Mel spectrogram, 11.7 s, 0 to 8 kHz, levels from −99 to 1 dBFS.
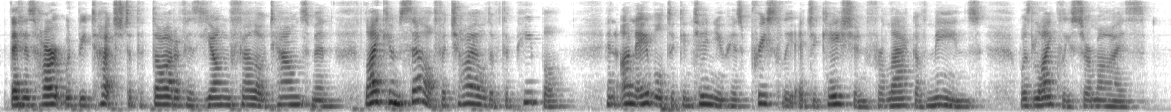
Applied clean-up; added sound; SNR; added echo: none; none; none; reverberation time 0.3 s.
